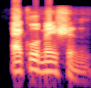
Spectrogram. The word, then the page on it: acclamation: American English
